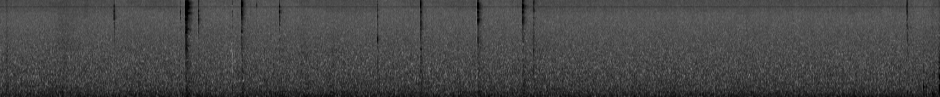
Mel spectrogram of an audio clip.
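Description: A plastic pry tool clicks against a plastic casing.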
